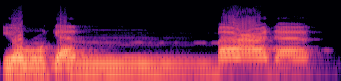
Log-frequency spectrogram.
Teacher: ba ketemu dengan mim Maka langsung masukkan ke mim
